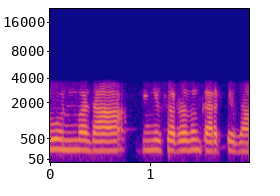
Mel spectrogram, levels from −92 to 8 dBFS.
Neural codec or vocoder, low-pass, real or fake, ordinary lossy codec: none; 3.6 kHz; real; Opus, 24 kbps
